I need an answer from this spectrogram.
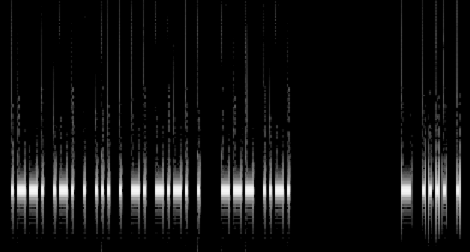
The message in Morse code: PRESENCE OF THE

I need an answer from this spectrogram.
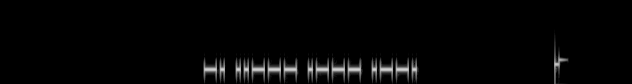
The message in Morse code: N2JP

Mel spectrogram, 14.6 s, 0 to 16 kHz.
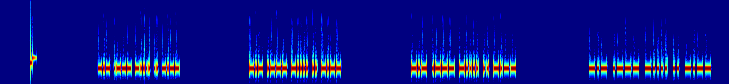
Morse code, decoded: KJ6IY KJ6IY KJ6IY KJ6IY

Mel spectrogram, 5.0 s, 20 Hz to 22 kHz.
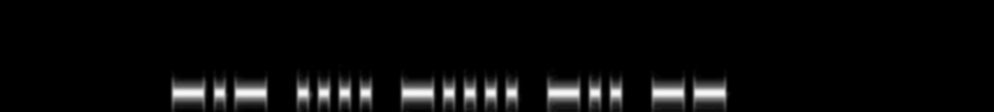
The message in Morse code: KH6DM

